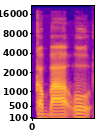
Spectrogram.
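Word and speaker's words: caballo: okay gato horse called kabao in Spanish okay because in the last point I think I just told you that Double L is silent whenever it appears in the word it can be written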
